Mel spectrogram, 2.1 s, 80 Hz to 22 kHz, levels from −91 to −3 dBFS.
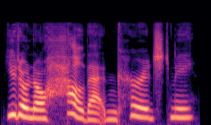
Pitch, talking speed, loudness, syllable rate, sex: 260 Hz, 200 wpm, -18 LUFS, 5.3 syllables/s, female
